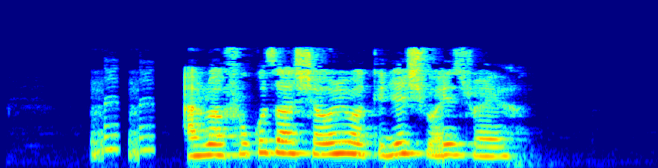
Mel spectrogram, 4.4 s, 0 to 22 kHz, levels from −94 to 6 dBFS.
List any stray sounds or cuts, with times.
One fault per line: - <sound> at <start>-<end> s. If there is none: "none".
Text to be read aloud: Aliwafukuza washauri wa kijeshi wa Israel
- laugh at 0.6-1.0 s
